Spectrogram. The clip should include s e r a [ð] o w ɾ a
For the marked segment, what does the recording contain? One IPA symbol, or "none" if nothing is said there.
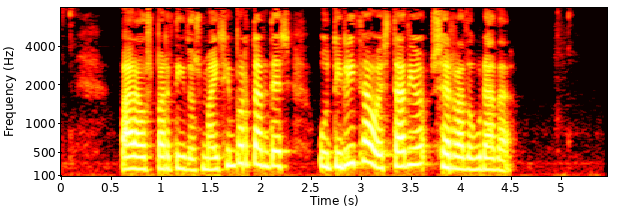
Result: ð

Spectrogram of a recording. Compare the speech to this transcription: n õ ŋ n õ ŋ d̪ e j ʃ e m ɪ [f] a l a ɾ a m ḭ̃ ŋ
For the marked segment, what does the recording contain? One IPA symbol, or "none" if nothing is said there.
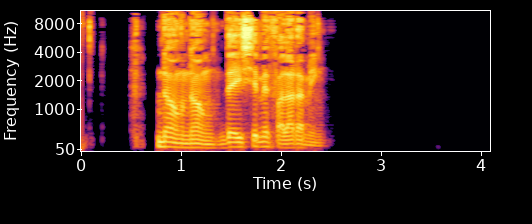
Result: f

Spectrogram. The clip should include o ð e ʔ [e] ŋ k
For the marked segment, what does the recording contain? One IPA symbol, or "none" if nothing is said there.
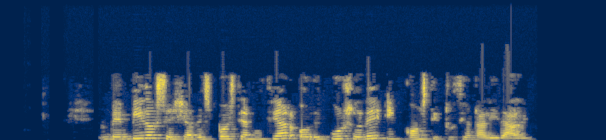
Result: i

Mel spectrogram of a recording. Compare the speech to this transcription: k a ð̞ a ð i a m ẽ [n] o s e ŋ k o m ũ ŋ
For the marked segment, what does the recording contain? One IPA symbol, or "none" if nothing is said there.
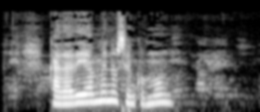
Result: n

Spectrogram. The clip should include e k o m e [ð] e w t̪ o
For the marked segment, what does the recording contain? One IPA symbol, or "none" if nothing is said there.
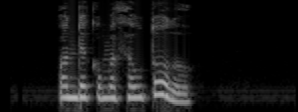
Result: θ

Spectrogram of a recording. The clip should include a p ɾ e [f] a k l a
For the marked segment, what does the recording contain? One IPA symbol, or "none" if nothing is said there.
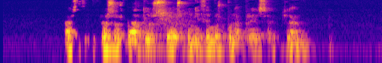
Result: s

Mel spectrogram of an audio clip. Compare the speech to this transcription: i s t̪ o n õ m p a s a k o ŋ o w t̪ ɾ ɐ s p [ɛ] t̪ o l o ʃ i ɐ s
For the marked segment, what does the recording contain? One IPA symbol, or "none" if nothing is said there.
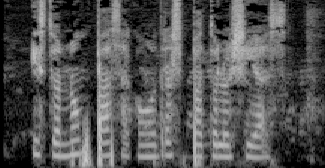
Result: a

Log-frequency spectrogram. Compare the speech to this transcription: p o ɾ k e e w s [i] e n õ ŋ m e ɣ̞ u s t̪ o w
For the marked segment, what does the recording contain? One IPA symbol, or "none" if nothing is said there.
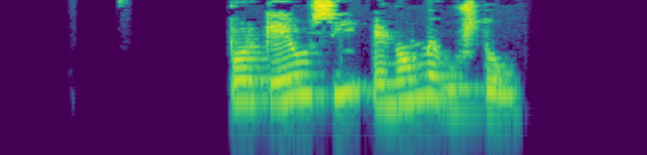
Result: i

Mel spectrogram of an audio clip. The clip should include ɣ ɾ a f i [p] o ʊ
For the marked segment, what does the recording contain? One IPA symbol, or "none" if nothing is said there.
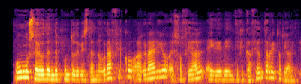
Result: k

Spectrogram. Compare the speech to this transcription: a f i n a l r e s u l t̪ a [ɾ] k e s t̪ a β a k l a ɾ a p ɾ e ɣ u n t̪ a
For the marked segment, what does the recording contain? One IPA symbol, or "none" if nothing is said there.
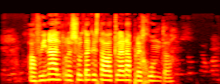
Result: none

